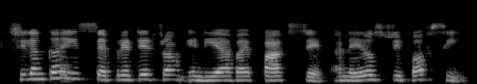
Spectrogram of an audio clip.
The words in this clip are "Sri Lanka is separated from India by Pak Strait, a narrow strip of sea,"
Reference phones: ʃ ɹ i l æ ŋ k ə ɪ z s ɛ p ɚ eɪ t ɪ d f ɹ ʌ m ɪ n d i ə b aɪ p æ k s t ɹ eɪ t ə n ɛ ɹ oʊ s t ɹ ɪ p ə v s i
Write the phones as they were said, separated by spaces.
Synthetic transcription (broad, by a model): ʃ ɹ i l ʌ ŋ k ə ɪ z s ɛ p ɚ eɪ t ɪ d f ɹ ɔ m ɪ n d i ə b aɪ p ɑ k s t eɪ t ə n ɛ ɹ oʊ s t ɹ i p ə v s i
